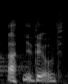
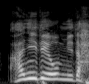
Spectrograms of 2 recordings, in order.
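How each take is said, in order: First: 아니 되옵니다 said again, softly and lower, after a laugh; preacher repeats the warning quietly, amused. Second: 아니 되옵니다 blurted out loud, with a falling stress on 아니; preacher exclaims the warning loudly; emphatic loud. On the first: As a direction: echo 아니 되옵니다 under the breath, amused. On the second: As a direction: declare 아니 되옵니다 forcefully, in mock-archaic tone. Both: Shown as a demonstration.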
